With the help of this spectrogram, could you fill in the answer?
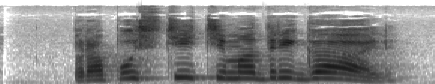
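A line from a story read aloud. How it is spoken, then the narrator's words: Villager shouted. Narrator (Russian): крикнул один из сельчан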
